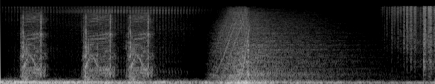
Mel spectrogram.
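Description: Sound-design effects for an animated robot, over a low rumbling drone: three short mechanical whirs within about a second and a half, then a whoosh near the middle, and a burst of glitchy digital static just before the end.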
